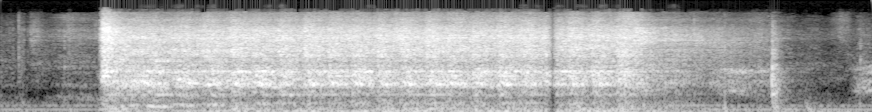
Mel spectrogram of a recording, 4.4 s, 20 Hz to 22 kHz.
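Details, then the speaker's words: Junkyard 6.0 V8 just swapped into a truck replacing a burned-up 5.3, main and rod bearings checked, first turnover to prime oil pump: about three seconds of steady cranking with even compression pulses, no firing; turns over freely. "we're not going to flip that one we're just going to turn this old girl over everything sounds good"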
